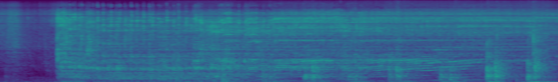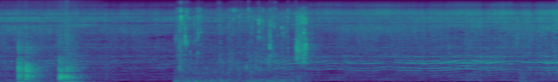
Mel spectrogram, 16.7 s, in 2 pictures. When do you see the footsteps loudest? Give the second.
9 s.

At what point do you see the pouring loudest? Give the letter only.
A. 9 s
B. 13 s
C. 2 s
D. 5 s
B.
